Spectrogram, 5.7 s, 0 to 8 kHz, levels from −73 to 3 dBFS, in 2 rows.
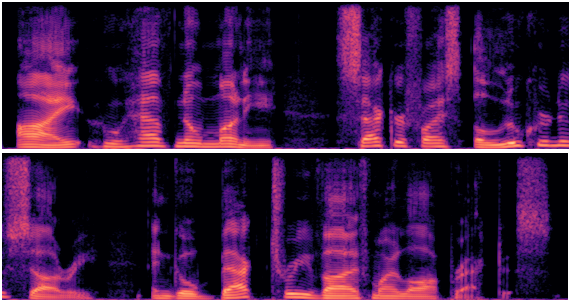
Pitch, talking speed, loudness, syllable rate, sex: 145 Hz, 180 wpm, -18 LUFS, 6.2 syllables/s, male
